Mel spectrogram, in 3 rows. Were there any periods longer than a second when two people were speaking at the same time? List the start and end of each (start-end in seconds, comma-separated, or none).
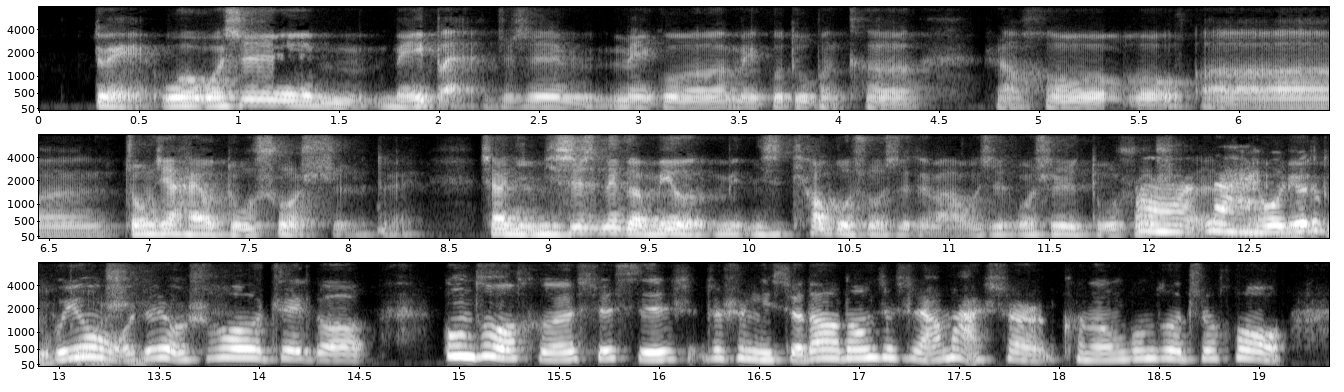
11.9-13.4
